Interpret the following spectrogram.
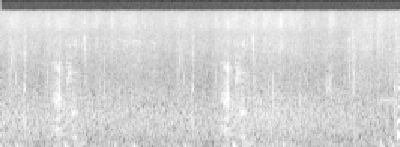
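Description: Faint footsteps and shuffling of a small flock of sheep and a person walking along a grassy track, with a couple of soft brief sounds about half a second and two seconds in.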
